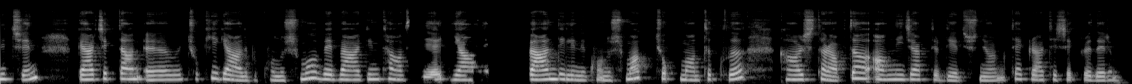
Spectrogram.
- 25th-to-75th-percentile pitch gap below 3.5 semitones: Yes, average, 2.7 semitones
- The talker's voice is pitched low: No, high, 225 Hz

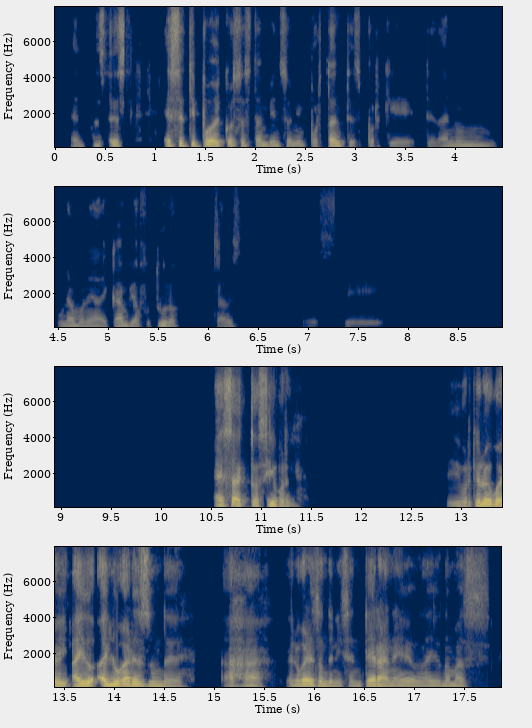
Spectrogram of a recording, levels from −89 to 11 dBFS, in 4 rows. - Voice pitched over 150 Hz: No, low, 110 Hz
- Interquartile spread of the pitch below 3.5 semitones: No, average, 3.9 semitones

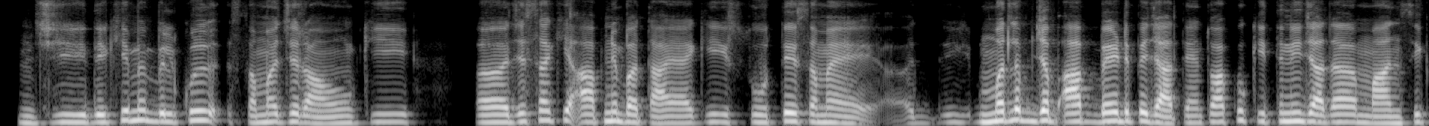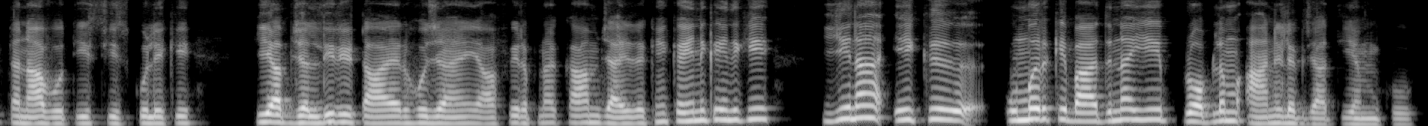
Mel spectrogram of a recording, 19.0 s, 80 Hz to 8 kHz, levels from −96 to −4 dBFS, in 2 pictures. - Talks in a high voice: No, medium, 175 Hz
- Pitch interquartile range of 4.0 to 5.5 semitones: Yes, average, 4.3 semitones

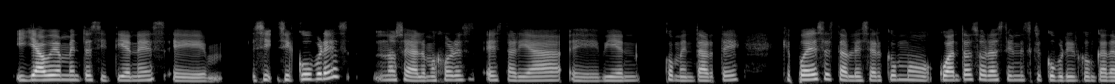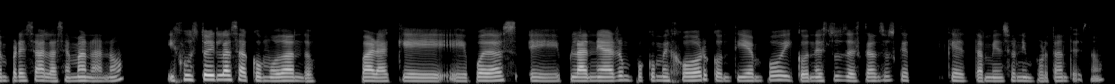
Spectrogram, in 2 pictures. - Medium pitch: Yes, medium, 180 Hz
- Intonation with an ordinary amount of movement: Yes, average, 3.1 semitones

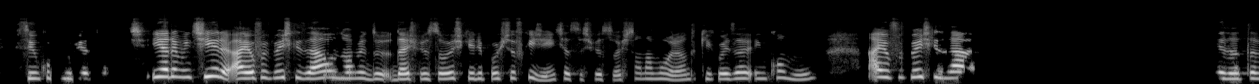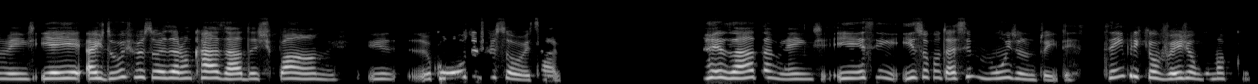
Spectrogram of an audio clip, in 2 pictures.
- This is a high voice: Yes, very high, 275 Hz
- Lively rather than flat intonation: No, average, 3.3 semitones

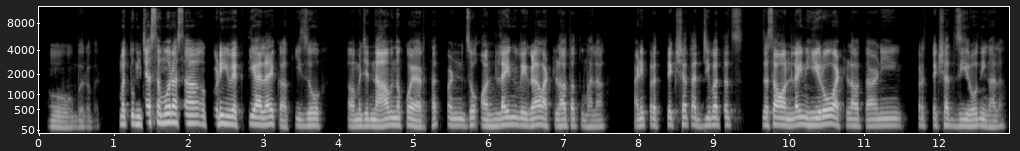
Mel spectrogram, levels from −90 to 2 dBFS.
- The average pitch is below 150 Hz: Yes, medium, 140 Hz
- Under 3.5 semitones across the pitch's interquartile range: Yes, average, 2.8 semitones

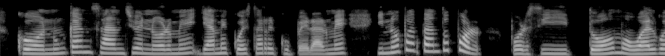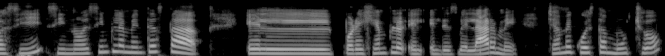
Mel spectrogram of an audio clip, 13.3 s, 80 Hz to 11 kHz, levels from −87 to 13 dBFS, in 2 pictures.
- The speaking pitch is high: Yes, very high, 255 Hz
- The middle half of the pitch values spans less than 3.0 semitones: No, average, 3.3 semitones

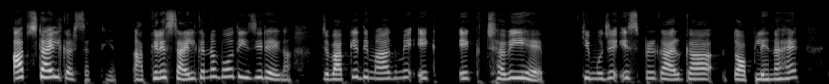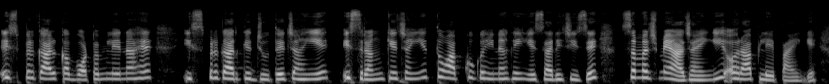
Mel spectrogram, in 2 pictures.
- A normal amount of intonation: Yes, average, 3.9 semitones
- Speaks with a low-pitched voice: No, very high, 265 Hz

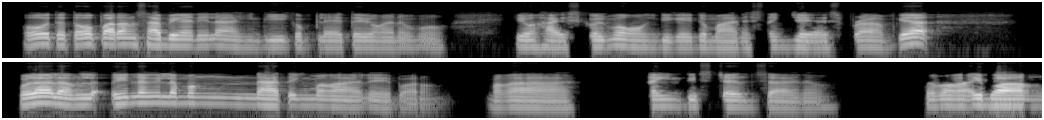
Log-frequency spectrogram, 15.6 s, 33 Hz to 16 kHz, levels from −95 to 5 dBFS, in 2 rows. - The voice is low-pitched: Yes, low, 125 Hz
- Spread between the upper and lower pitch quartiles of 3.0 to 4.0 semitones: Yes, average, 3.6 semitones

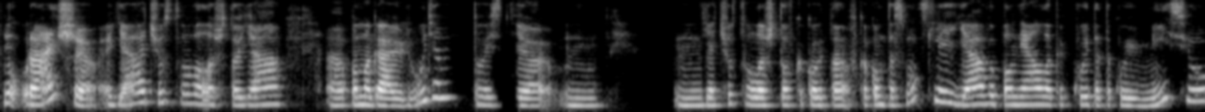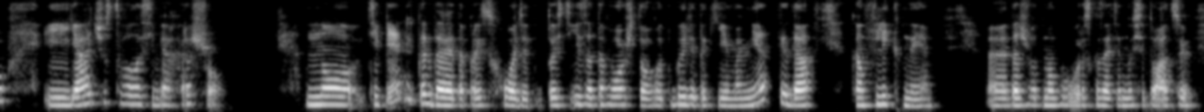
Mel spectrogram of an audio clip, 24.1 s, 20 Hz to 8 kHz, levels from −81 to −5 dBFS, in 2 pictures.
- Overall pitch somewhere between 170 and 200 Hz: No, high, 210 Hz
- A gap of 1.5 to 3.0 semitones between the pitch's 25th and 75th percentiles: Yes, narrow, 2.4 semitones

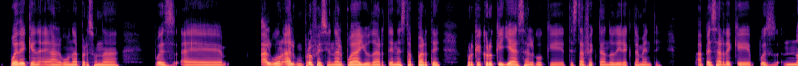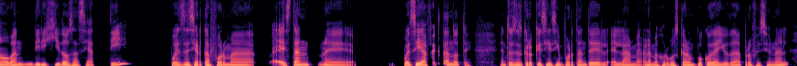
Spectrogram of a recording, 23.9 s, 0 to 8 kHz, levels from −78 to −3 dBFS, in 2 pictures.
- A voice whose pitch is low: Yes, low, 115 Hz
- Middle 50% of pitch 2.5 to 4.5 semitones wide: Yes, average, 2.9 semitones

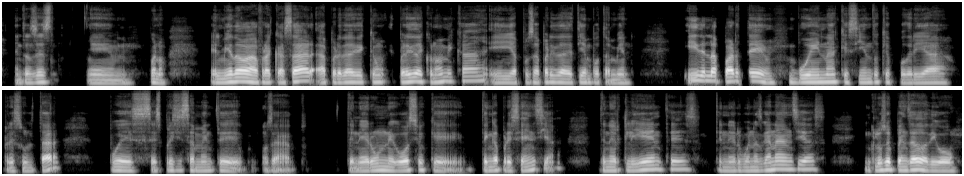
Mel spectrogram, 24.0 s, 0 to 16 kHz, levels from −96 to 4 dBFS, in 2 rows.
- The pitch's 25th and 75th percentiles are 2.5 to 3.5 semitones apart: No, average, 4.2 semitones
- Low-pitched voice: Yes, low, 120 Hz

